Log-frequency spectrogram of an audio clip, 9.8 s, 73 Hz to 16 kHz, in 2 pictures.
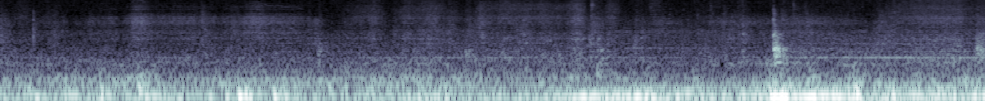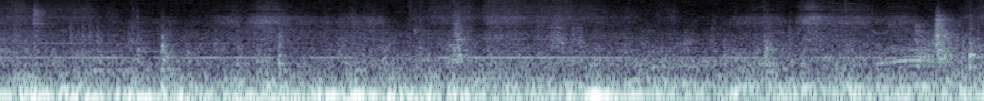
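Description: A steady, deep rumble inside a moving train in 2012, with a constant low drone and occasional light clacks and rattles over the continuous noise.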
